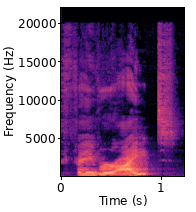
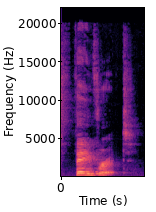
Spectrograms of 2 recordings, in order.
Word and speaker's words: favorite: So is it favorite or favorite? It's favorite, okay? This one does not follow the rule with the silent E making the vowel long, but we still broke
